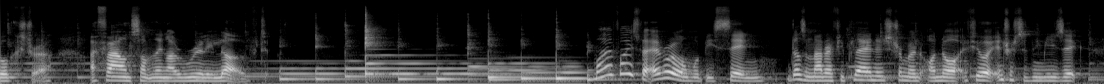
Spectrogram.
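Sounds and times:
handpan ringing notes: 0.0s - 6.6s.

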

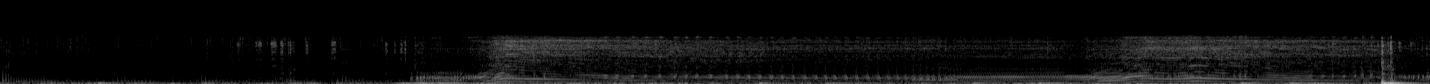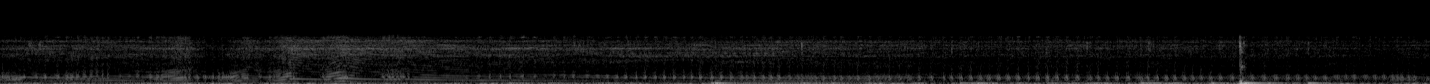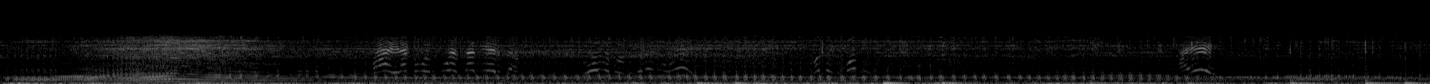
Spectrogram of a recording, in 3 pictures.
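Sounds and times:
atv engine revving: 0.0s - 42.9s.

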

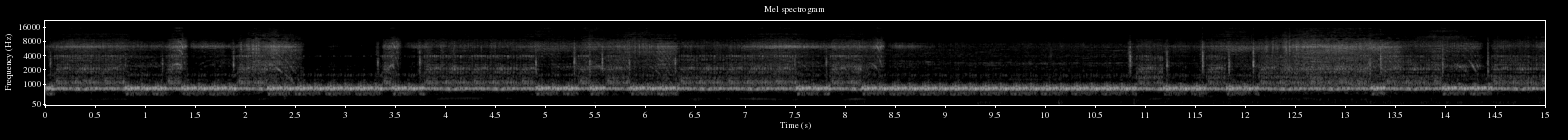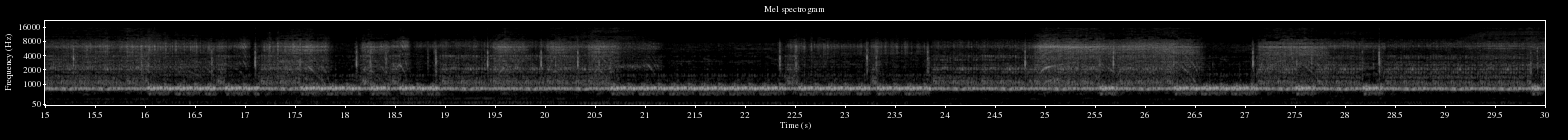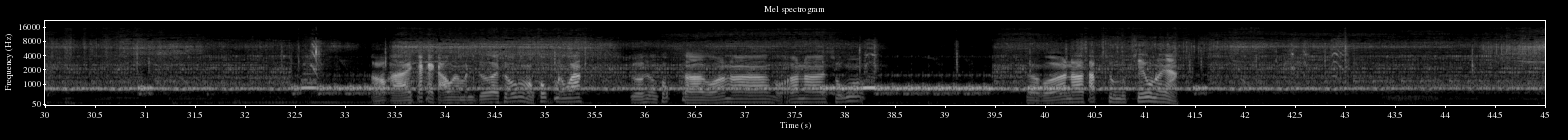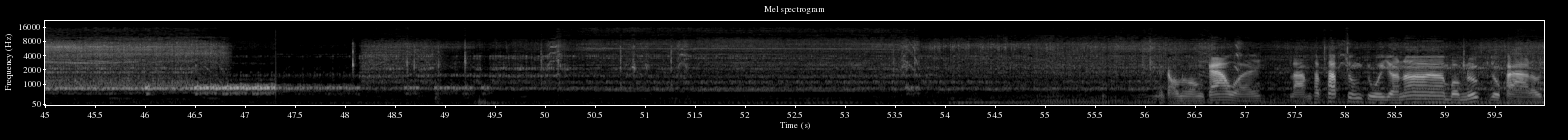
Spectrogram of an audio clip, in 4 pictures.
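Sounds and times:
model excavator motor whine: 0.0s - 59.9s.

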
